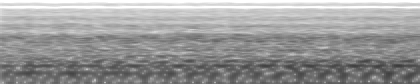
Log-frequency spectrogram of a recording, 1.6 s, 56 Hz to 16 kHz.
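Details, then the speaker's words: Rebuilt 6.0 Powerstroke F550 that had been sitting, idling after a sudden shutdown and IPR work: a steady, even low beat with no knocks or misfire. Still a little smoky but cleaning up. "it feels like it's already starting to clean up a little bit"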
